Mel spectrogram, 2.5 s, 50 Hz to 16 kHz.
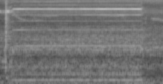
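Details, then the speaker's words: Motorcycle fuel pump running on a power-up voltage regulator set to 14.5 V: steady, even hum with constant high whine, louder and stronger than on the stock 11.2 V battery; healthy operation. "Jadi, bisa dilihat sendiri, Mas Bro, untuk suaranya tuh lebih ee apa ya? Lebih keras yang 14,5, Mas Bro, ya."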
